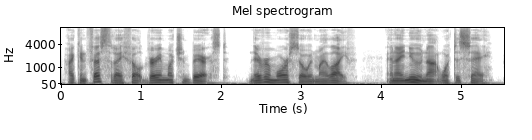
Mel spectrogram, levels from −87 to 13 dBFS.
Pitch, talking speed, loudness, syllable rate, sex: 100 Hz, 205 wpm, -18 LUFS, 5.8 syllables/s, male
